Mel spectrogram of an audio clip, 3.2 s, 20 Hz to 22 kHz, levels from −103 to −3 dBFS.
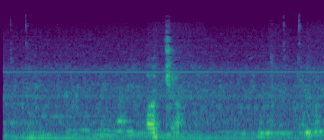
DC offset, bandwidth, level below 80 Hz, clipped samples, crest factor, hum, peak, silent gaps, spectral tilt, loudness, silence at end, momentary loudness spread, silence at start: under 0.1%; 11.5 kHz; -64 dBFS; under 0.1%; 22 dB; none; -18 dBFS; none; -6.5 dB/octave; -39 LUFS; 0 s; 17 LU; 0.05 s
